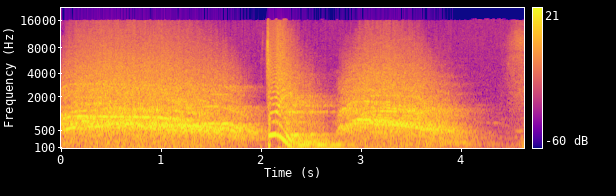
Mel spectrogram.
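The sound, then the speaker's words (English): A large crowd at a ticket-number prize draw yells and screams loudly and continuously as numbers are called, the roar swelling and dipping in waves, broken midway by a sharp burst with a quick falling tone before the shouting surges again. “So I want everyone to make some noise per number we get yelled out that you have, and then we're going to whittle it down to the last person screaming because they have the last number.”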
